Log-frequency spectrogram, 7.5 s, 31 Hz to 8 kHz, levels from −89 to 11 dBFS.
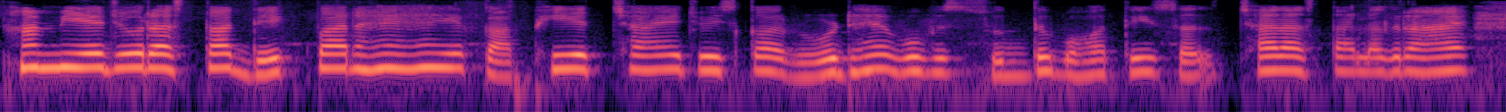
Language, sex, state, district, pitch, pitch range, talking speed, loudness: Hindi, female, Uttar Pradesh, Jalaun, 245 Hz, 225-270 Hz, 215 wpm, -21 LUFS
